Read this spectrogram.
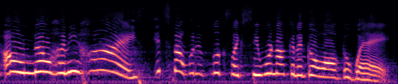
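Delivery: hammed-up panicky spouse; caught cheating spouse. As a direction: pitch it up and blurt the excuse to the stunned partner. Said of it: "they roll over and say".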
